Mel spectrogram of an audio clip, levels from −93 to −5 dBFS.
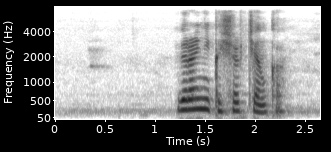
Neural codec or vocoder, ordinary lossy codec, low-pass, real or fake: autoencoder, 48 kHz, 128 numbers a frame, DAC-VAE, trained on Japanese speech; AAC, 32 kbps; 7.2 kHz; fake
